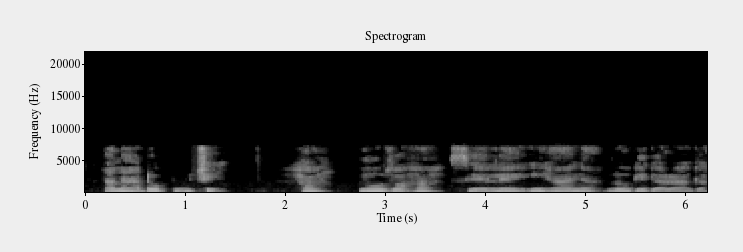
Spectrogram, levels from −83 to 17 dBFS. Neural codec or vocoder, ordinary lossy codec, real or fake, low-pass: none; AAC, 48 kbps; real; 7.2 kHz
